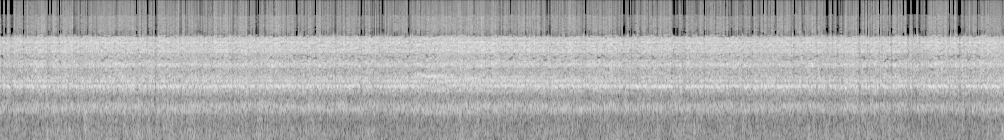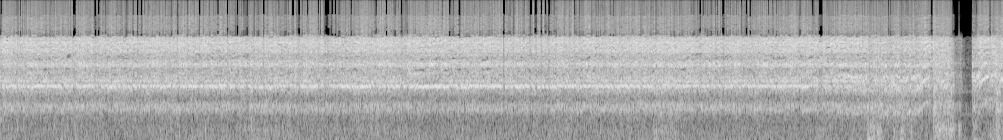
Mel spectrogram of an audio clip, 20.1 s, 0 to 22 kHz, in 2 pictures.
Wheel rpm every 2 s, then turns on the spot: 230, 230, 230, 230, 240, 230, 230, 230, 240, 200.
none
